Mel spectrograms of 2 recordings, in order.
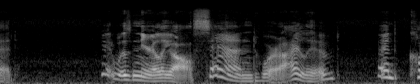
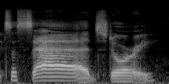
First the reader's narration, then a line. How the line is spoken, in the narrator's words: said the Psammead gloomily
